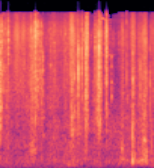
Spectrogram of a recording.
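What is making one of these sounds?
A rifle's metal parts click as it is handled.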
